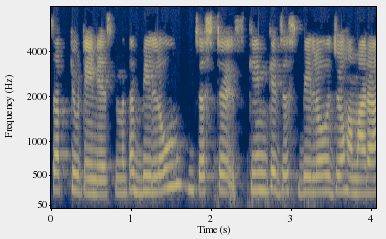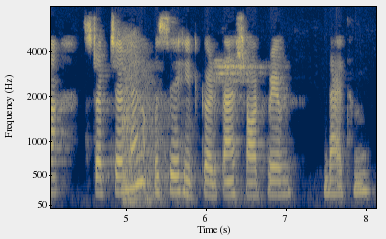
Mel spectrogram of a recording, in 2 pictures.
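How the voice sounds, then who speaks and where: A woman's voice: a little high, steady tone, measured pace, darkish tone. A woman with an Indian accent teaching a lesson, reading out notes and explaining them step by step, often repeating herself with little check-in tags. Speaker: physiotherapy teacher. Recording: dull lo-fi microphone sound.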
